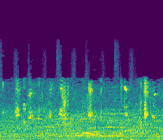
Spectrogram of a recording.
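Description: Basketball being dribbled on a hardwood arena court, with short high sneaker squeaks and crowd noise behind.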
